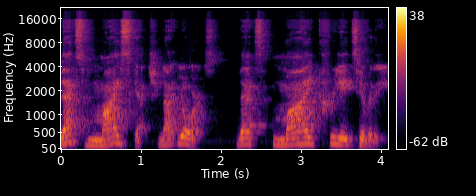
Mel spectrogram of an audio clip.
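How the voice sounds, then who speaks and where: Here is a man with a high pitch. His tone is animated. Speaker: pop artist teaching a business workshop. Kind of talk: online lecture presentation. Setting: online webinar.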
